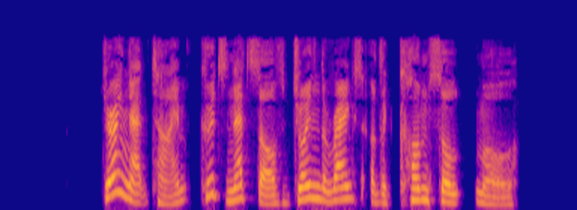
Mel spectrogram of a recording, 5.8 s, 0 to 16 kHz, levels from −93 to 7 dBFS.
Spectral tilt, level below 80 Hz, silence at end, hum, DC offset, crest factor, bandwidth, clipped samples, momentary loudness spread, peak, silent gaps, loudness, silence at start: -5 dB/octave; -62 dBFS; 0.65 s; none; under 0.1%; 18 dB; 8.2 kHz; under 0.1%; 10 LU; -2 dBFS; 1.93-1.99 s, 3.92-3.97 s, 4.62-4.74 s; -19 LUFS; 1.05 s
